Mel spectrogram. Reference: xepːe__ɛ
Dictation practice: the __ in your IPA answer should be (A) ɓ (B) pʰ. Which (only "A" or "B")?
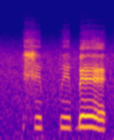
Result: A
